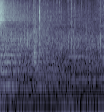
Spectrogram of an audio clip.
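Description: Faint arena background noise, an even hiss with a few soft ticks, as the commentator's voice dies away at the start.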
